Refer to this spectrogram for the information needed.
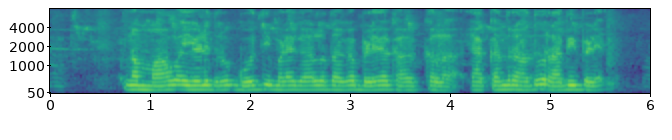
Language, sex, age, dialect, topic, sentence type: Kannada, male, 18-24, Central, agriculture, statement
